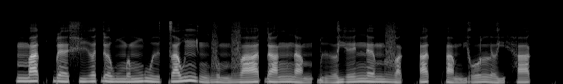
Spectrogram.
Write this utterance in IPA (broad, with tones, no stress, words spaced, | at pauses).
ma˦˥t̚ɓɛ˧ xi˧˥ə̯ɗə˧wmə˧˥m wɨ˨˩ t̪a˧˥wɲə˨˩˨ŋvə˨˩˨m vaː˧˥ ɗa˧˥ŋna˨˩˨mɓɨ˨˩˦ə̯ je˧˥nɛ˧m va˨˩k̚ʔa˦˥t̚ʔa˨˩˨mjo˧˥ lə˨˩˦jha˦˥k̚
